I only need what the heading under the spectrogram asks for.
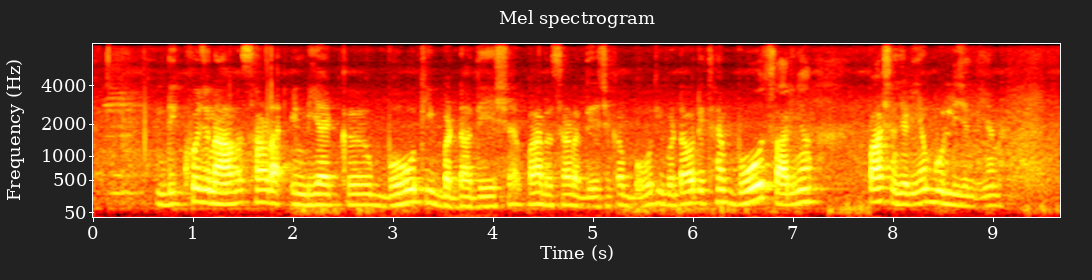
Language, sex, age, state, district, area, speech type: Dogri, male, 18-30, Jammu and Kashmir, Reasi, rural, spontaneous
